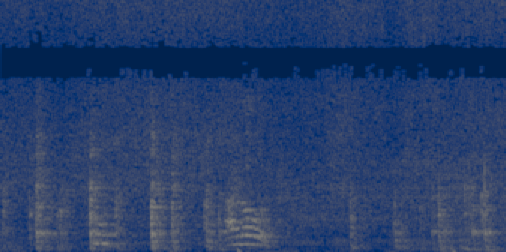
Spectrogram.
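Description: Water running from a bidet tap into the porcelain bowl as a steady hiss, with a few short knocks as wooden sticks bump about in the bowl. A child's voice says "hello" about halfway through.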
